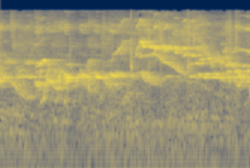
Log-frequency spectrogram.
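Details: White-rumped shama in post-moult song: long, clear whistled phrases that swoop up and down, including a bright rising-then-falling sweep, over a steady background of chatter.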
